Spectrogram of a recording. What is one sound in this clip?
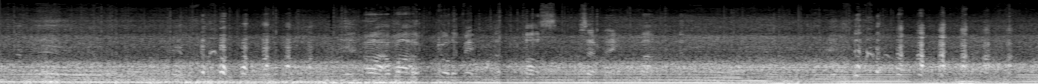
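A car engine hums steadily inside the cabin and changes pitch as it shifts.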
